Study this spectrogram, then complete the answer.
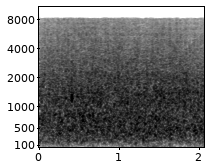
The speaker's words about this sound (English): a cleric named Haji Nuri showed the contaminated stream that residents drink from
